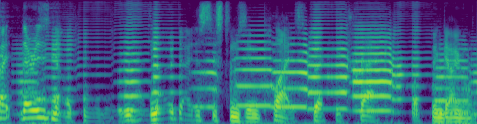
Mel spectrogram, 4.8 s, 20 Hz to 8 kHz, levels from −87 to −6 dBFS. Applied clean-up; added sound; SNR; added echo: neural mask model RNNoise.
